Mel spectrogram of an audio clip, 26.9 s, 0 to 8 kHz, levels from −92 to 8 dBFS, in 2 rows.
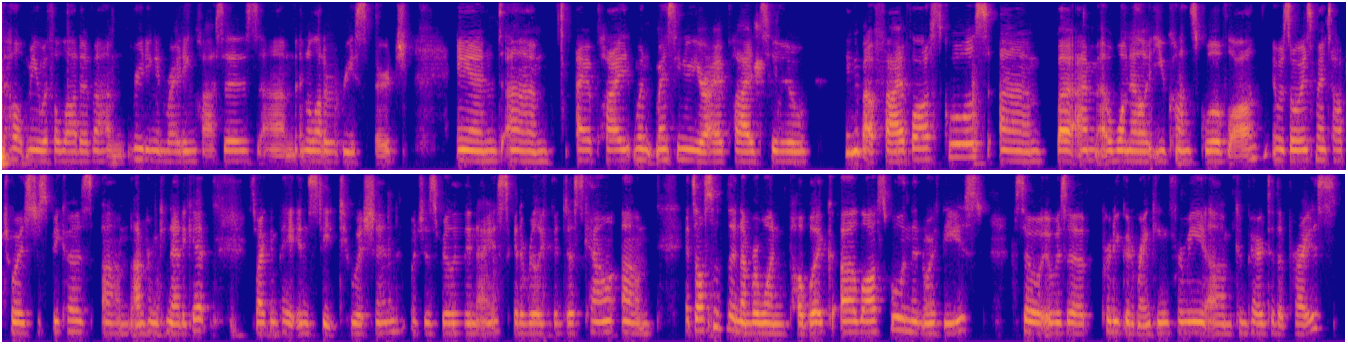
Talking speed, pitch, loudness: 220 wpm, 185 Hz, -24 LUFS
